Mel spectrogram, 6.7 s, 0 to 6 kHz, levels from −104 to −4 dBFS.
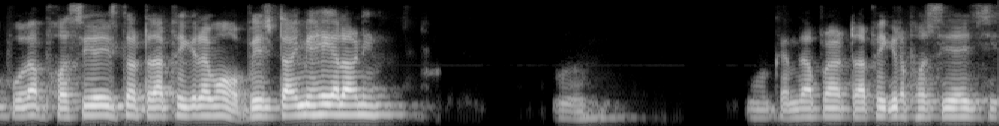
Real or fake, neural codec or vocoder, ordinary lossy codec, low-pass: fake; codec, 16 kHz, 4 kbps, X-Codec, HuBERT features, trained on LibriSpeech; none; 5.4 kHz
